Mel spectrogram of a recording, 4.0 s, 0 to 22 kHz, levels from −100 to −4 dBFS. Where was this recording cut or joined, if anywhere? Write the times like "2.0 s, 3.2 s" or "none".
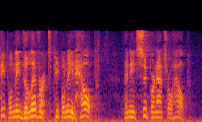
none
